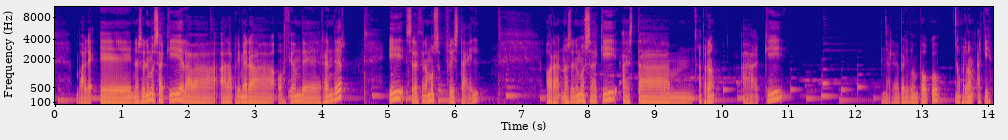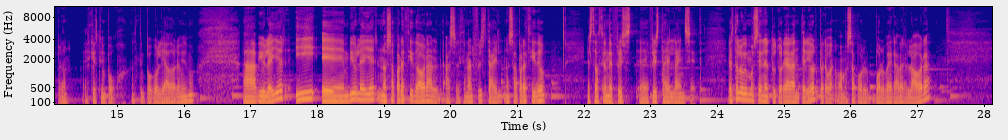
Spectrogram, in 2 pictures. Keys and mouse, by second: 0.1 click, 6.0 click, 7.6 click, 10.1 click, 13.0 click.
